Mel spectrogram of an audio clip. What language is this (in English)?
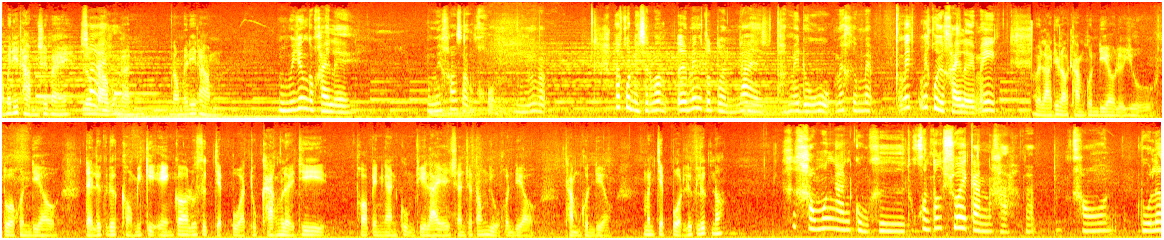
Thai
